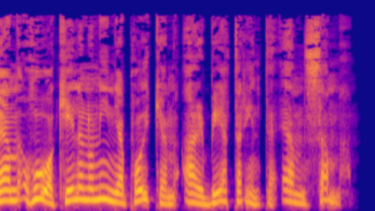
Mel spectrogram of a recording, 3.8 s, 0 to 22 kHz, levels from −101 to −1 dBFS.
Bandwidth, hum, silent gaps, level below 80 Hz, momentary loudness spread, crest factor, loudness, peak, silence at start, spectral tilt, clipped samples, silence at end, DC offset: 17 kHz; none; none; -58 dBFS; 10 LU; 16 dB; -18 LUFS; -2 dBFS; 0 s; -5 dB/octave; under 0.1%; 0.3 s; under 0.1%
